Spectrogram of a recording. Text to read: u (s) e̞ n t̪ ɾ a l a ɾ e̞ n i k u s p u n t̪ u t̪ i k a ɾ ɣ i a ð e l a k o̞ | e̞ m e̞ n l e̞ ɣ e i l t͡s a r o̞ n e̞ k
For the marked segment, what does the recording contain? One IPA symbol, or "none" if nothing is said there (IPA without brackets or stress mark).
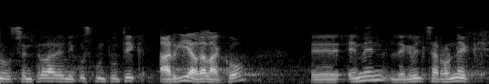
s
